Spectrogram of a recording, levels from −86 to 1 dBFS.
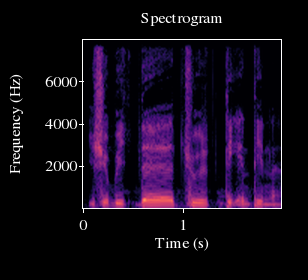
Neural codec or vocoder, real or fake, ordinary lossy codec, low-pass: none; real; none; none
